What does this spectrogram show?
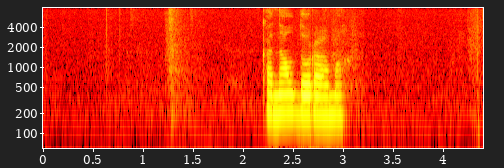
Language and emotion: Russian, neutral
